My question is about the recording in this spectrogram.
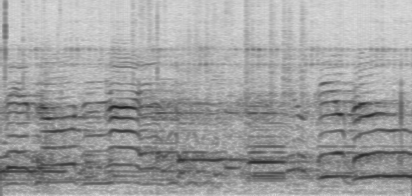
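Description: Background music: a song with a high sung melody, the notes held and sliding.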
